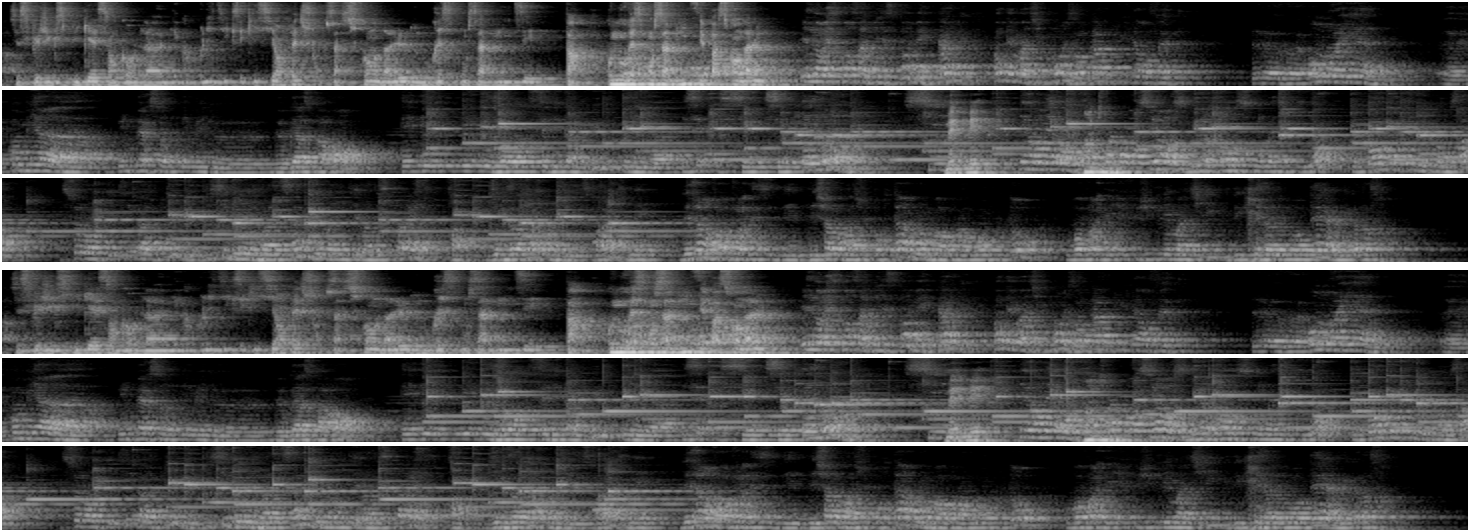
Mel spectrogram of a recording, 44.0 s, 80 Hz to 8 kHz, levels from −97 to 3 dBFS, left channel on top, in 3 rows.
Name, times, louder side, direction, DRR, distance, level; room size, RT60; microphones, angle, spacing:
voice 1, 0.1-5.4 5.6-7.7 24.1-24.5 25.5-25.8, left 2 dB, 55° left, 3 dB, 0.3 m, -28 dB
voice 2, 6.2-6.5 6.9-7.6 8.0-9.7 9.9-11.7 12.5-13.8 14.3-18.2 18.7-23.3 23.7-24.2 24.8-29.5 29.9-35.8 36.1-39.6 40.0-43.1, left 1 dB, 5° left, -8 dB, 0.7 m, -37 dB
sound 1, 18.9-36.5, right 1 dB, 30° right, 0.6 m, -40 dB
4.6 x 3.0 x 3.4 m, 1.2 s
head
